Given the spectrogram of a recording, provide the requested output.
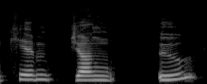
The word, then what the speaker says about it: Kim Jong Un: Kim Jong Un.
